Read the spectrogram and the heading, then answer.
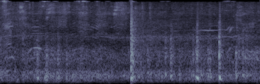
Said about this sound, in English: There you go, the fireworks now. Holy shit. So the fireworks going off from Calton Hill. And from the castle.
